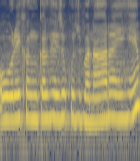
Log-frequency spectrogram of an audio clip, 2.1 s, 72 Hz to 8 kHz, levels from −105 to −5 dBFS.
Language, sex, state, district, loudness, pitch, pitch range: Hindi, female, Uttar Pradesh, Deoria, -21 LUFS, 255 Hz, 245-255 Hz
